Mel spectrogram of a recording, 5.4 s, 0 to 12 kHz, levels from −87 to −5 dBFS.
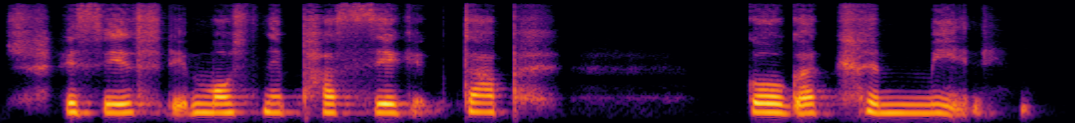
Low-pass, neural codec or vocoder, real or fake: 10.8 kHz; codec, 16 kHz in and 24 kHz out, 0.9 kbps, LongCat-Audio-Codec, fine tuned four codebook decoder; fake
